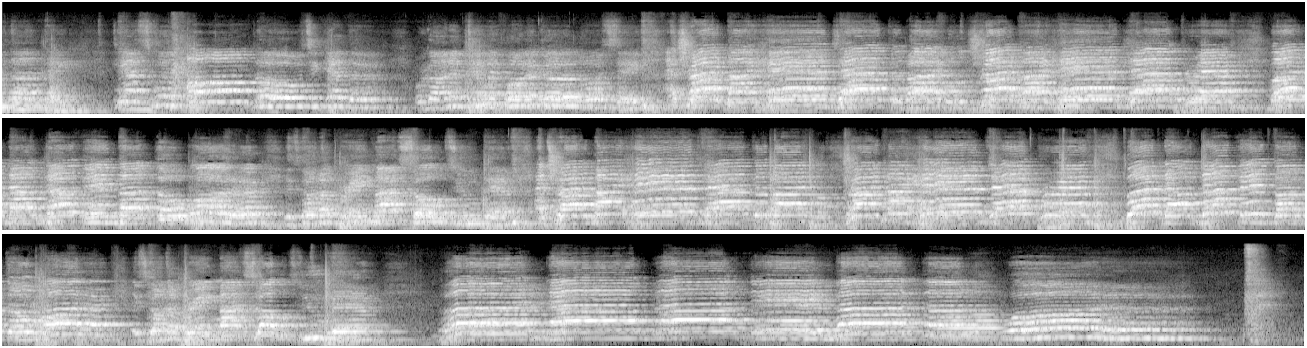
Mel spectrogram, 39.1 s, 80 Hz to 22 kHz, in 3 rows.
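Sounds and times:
female a cappella group singing: 0:00.0 - 0:38.7
vocal percussion: 0:00.0 - 0:39.0.

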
